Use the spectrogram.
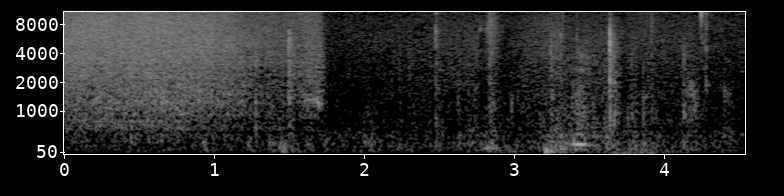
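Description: Two hands with long white nails scratch the padded back of a glossy black nylon down jacket worn by someone lying on a bed. A steady, bright, hissy scratching fills the first couple of seconds, then drops to a soft rustle. A few sharper scrapes and crinkles stand out near the end.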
